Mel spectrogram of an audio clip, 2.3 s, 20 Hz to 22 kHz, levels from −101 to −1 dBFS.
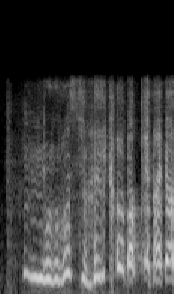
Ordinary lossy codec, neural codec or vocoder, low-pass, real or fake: Opus, 24 kbps; codec, 24 kHz, 1 kbps, SNAC; 7.2 kHz; fake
